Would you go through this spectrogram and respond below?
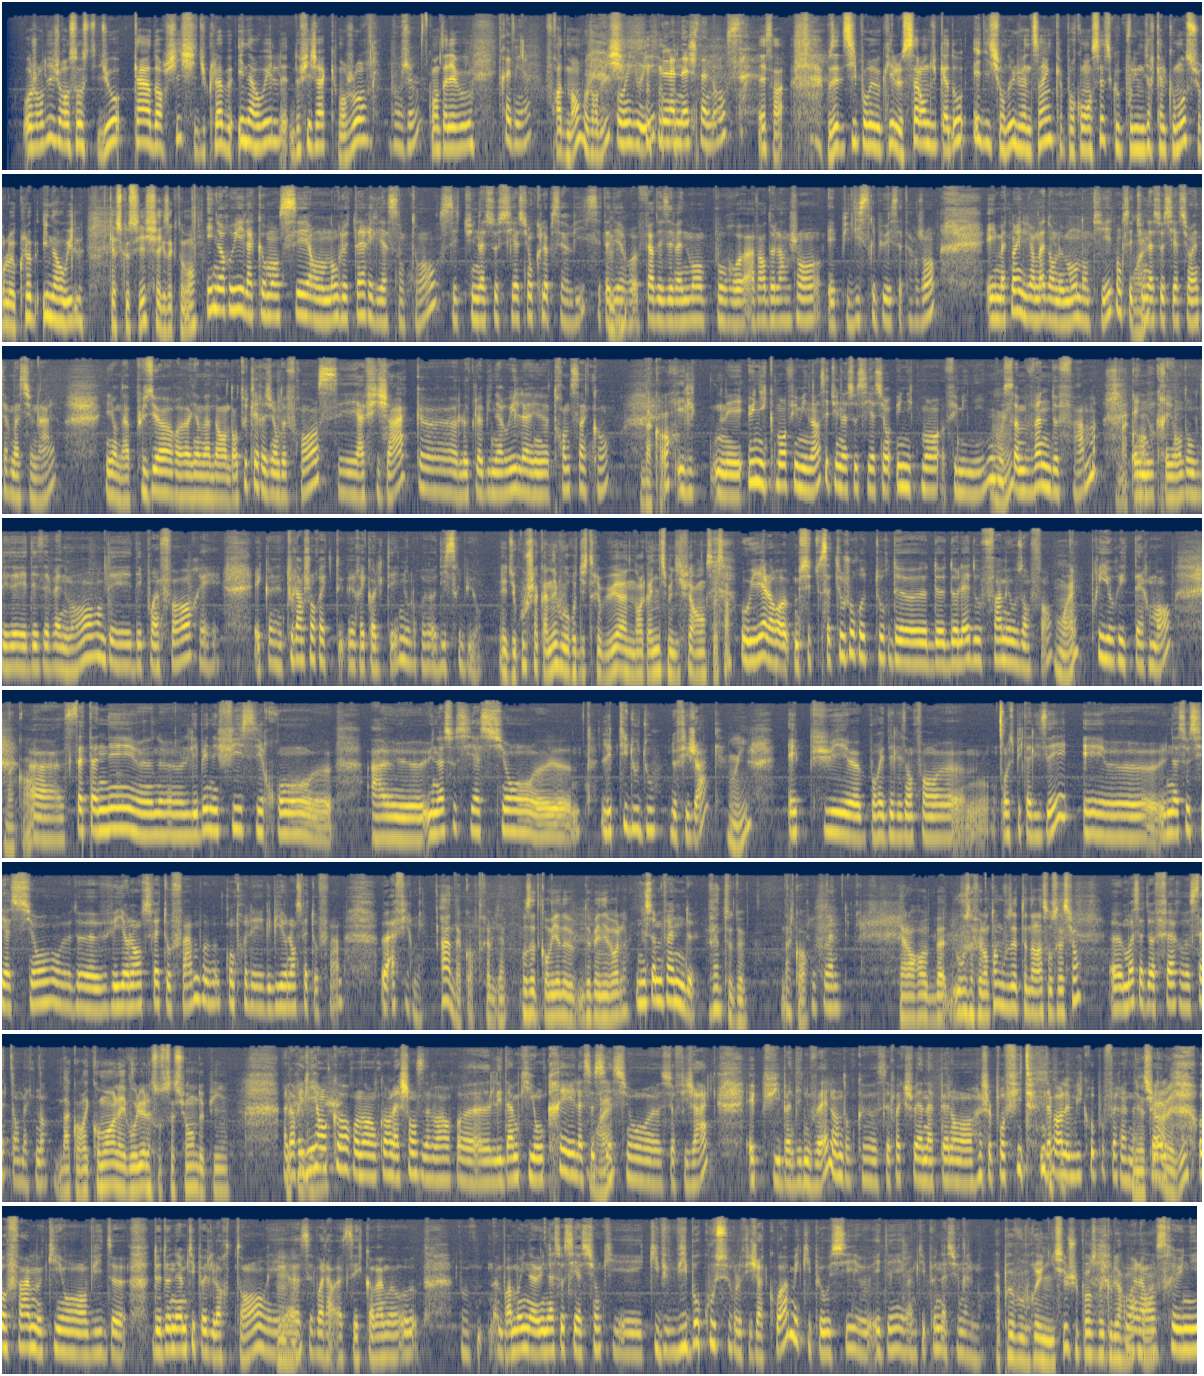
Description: a comme invitée au studio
